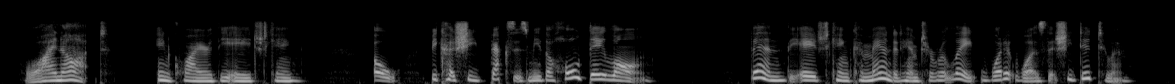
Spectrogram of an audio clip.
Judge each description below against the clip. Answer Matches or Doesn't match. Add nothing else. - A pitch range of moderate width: Matches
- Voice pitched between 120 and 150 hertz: Doesn't match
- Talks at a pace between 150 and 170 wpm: Matches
